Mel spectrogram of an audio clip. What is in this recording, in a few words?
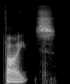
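"fights", British English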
